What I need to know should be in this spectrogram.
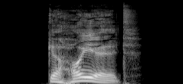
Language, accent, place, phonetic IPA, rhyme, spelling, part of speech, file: German, Germany, Berlin, [ɡəˈhɔɪ̯lt], -ɔɪ̯lt, geheult, verb, De-geheult.ogg
- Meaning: past participle of heulen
